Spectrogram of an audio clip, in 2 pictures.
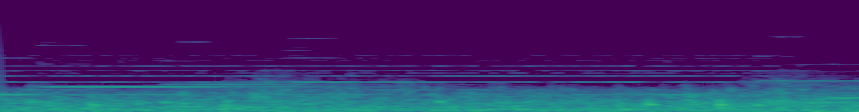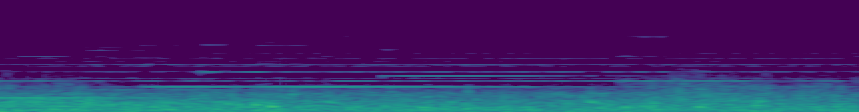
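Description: Music-box lullaby: slow single notes, each ringing on and overlapping the next, over a steady deep, muffled underwater rumble with bubbling.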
